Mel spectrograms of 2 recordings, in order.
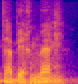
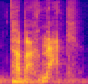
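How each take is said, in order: First: It is said the English way, fully. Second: It is said the Quebec way, clipped. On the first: "But we don't say tabernacle" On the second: "We say tabarnak"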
